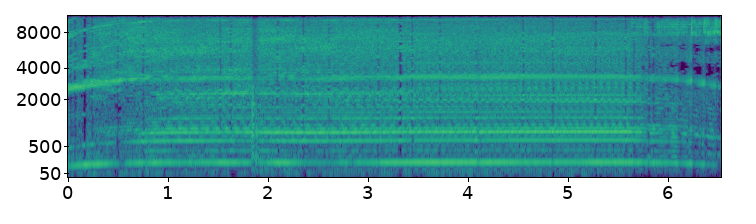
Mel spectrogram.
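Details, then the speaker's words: Parkside PFBS 160 B2 precision drill-grinder cutting with a blade on its small support: a high thin whine with a rough growl underneath, less noticeable with no load; growling vibration, cause suspected, not confirmed. "Bon, on a clairement entendu cette espèce de grognement. Il le fait pas trop à vide."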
